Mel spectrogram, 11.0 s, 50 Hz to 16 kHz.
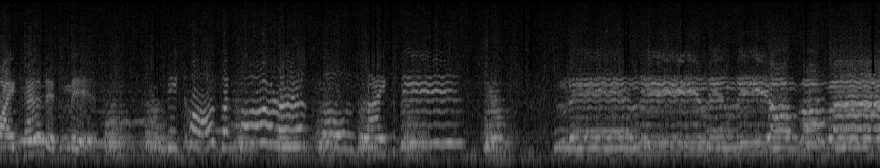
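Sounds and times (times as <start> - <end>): small orchestra playing: 1.2 - 6.5
person singing with vibrato: 2.1 - 6.2, 6.9 - 11.0.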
